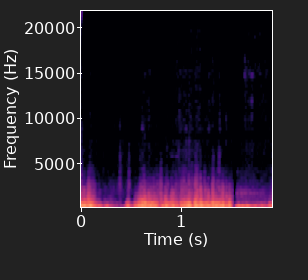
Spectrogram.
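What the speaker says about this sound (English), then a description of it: "Windy day." Strong gusting wind buffets the microphone in a continuous loud rumble, dipping briefly twice before surging back.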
